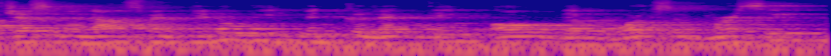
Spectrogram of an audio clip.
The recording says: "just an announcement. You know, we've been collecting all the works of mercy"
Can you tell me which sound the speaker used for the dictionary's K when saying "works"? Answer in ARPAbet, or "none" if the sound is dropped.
K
